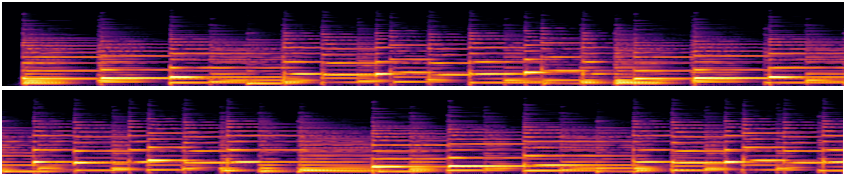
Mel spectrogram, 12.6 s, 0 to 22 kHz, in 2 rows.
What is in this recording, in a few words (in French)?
Bourree a Malochet, hurdy gurdy; trad; Bourrees a 2 Temp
